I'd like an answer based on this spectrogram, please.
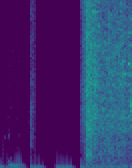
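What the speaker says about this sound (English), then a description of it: "Working together, you smash that picture of Trevor's family." A picture being smashed in the Jackbox game Bomb Corp. Short tonal game sounds lead into a sudden bright, loud shattering crash of breaking glass that rings out to the end.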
